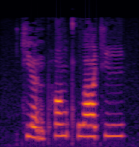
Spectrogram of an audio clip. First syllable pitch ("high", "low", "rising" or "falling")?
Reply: low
